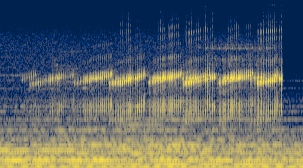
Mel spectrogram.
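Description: An animal calling in a quick series of about eight short, buzzy, rising calls, one after another, cutting off abruptly near the end; soft background music runs underneath.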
